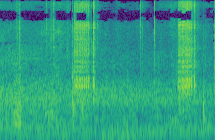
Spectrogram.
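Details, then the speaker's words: Crashed Honda CBR with Yoshimura exhaust, needing front brakes: two short high-pitched squeaks, each about a fifth of a second, as rider hops on; mystery squeak under load, source unknown. "it needs front brakes and it needs whatever squeaky sound is going on when i hop on like this"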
